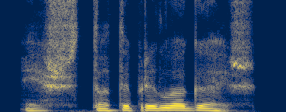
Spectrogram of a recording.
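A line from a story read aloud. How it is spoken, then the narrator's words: Furious hiss. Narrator (Russian): зашипел Шарх, яростно сверкая красными змеиными глазами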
